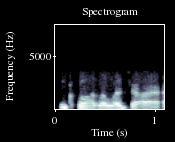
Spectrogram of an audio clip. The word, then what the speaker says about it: Guadalajara: Guadalajara.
